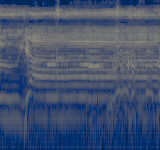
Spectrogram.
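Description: A children's song ending, with cartoon character voices holding a long sung note over music. The pitch wavers near the end.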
